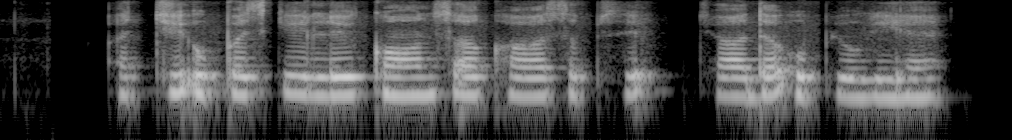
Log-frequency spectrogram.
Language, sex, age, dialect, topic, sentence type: Hindi, female, 18-24, Garhwali, agriculture, question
